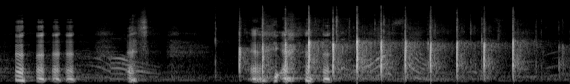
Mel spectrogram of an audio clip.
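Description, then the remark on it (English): Sharp, steady hand claps ring out in a fairly even rhythm, joined by a loose crowd clapping along, with voices talking and murmuring underneath. “That gets a better clap than miracles do sometimes.”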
